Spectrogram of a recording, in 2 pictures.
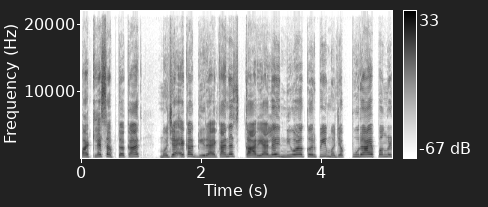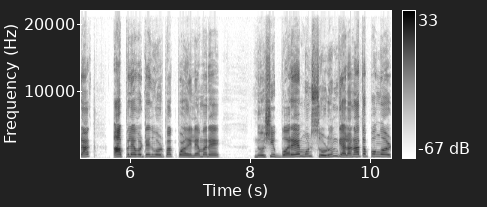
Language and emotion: Goan Konkani, angry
